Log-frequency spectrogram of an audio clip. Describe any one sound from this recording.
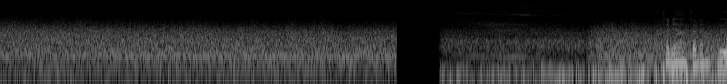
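A drone's motors whir as it flies.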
